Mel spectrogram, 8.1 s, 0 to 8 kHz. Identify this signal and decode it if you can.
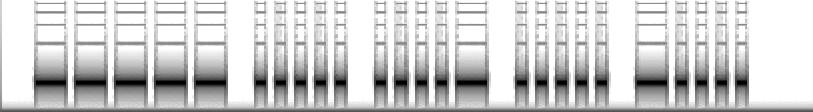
Morse code, heard as a keyed tone, about 12 wpm, 800 Hz. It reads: 05456
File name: taviro tanulas / cw 69 20 10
